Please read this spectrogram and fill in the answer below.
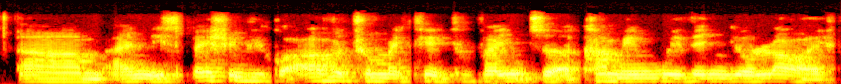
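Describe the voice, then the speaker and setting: Speaking fairly quickly with a London accent, a woman uses a very deep, low pitch with ordinary variation. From London, England. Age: 60s. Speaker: author. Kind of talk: interview. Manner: halting.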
